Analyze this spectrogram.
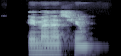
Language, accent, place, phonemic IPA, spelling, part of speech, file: French, France, Lyon, /e.ma.na.sjɔ̃/, émanation, noun, LL-Q150 (fra)-émanation.wav
- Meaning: emanation, emission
